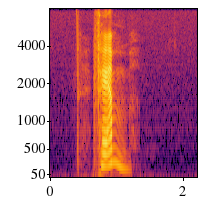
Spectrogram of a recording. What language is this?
Swedish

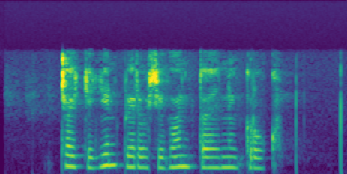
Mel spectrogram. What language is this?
Russian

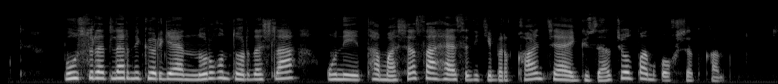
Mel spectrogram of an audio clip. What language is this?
Uyghur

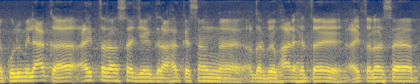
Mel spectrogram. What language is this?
Maithili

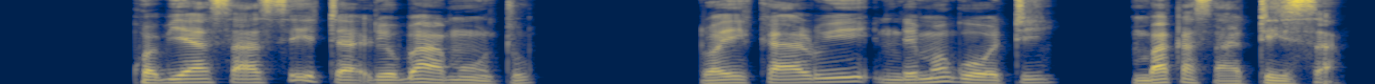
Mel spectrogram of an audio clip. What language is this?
Matengo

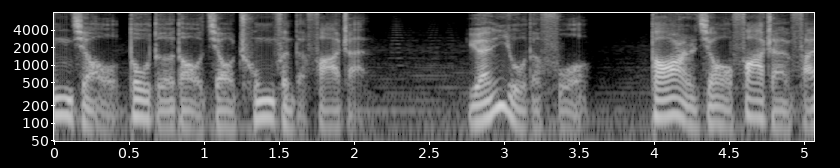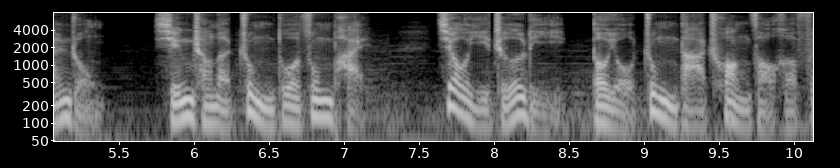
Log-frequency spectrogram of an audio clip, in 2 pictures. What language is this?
Chinese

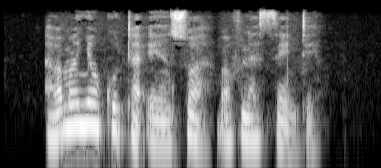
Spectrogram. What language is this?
Ganda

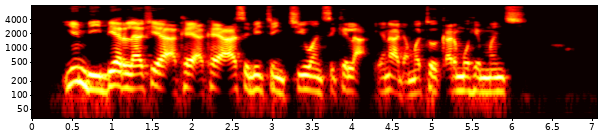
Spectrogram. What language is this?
Hausa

